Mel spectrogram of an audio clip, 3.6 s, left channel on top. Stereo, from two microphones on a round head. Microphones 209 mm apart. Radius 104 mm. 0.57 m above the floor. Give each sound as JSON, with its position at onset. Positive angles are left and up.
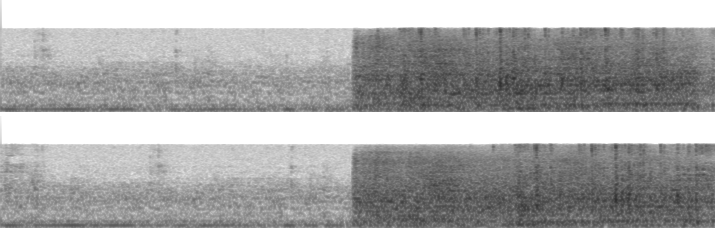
{"t": 1.8, "sound": "running footsteps", "side_deg": -20, "distance_m": 4.5}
